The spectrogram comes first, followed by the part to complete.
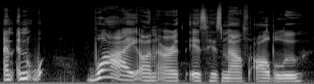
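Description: A low-pitched worn-out woman trucker in an audio drama. She is a worried mother, frustrated and halting, and talks in a natural, exasperated way. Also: very animated, a little hiss or hum, heavily acted. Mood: exasperated affection.

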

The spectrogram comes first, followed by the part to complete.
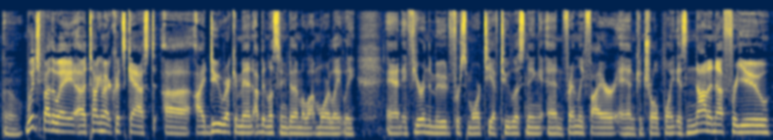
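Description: A man with an average-pitched voice co-hosts a podcast. He talks in a casual, conversational way, moving between loose chat and reading aloud. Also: fairly even intonation, a little fast. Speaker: podcast co-host.

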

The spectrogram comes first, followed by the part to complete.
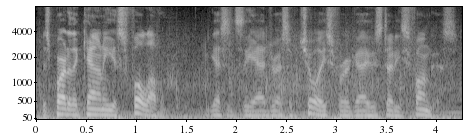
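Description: An actor playing a level-headed county detective, dry and matter-of-fact. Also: male voice, mid-range voice, fast, noisy background, natural voice.

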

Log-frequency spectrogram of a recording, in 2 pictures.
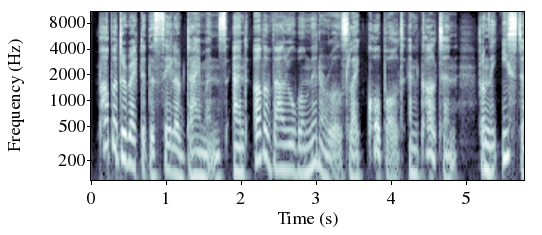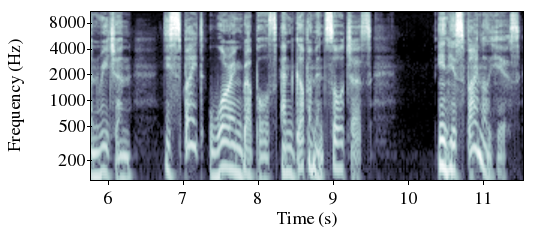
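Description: A woman's voice: deep voice, warm tone, no room sound, clean studio sound. A woman reading a first-person short story as scripted narration.

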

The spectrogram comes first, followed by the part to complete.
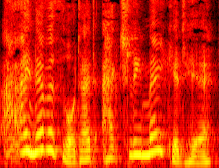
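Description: A man's voice: sits high, huge pitch swings, brisk, a little mellow, husky, voice pushed up, heavily acted. A man voicing a flustered bearded stranger who stammers in disbelief in an audio story. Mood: amazed, awkward. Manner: stuttering, breathless disbelief. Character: flustered, stammering bearded male visitor from elsewhere.

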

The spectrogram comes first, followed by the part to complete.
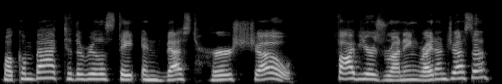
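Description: A woman's voice: a little high, dry recording, clean studio sound. A woman co-hosting a podcast, welcoming listeners and introducing the guest in an upbeat way. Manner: upbeat, quick. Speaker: podcast co-host.

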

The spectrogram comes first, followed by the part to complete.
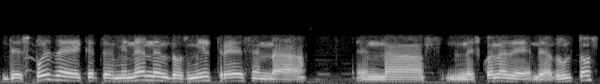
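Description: Middle-aged man, native Zapotec speaker, gravelly voice, tinny phone line, hesitant earnest telling. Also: a little high, measured pace, soft background music. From Mexico. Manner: hesitant, repeats words, earnest. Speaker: radio guest. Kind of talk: radio phone interview. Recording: phone line over radio.

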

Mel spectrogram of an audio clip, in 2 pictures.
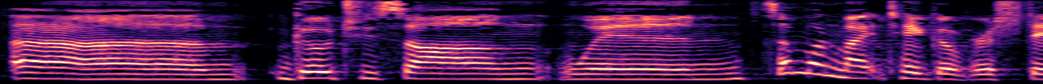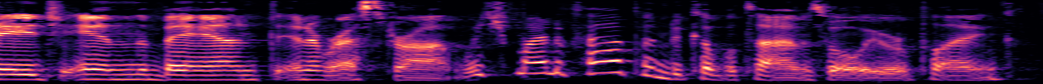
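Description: A woman in her forties hosting a casual, playful interview, animated and quick to laugh. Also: lowish voice, creaky. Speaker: interview host.

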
